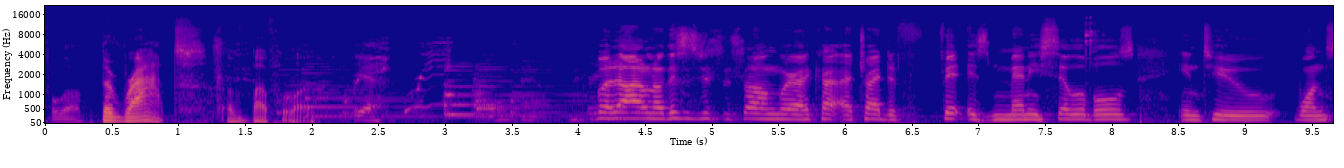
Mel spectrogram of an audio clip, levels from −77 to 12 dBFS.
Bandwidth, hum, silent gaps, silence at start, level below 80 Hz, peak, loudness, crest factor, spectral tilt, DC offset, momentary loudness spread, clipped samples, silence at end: over 20 kHz; none; none; 0 s; -66 dBFS; -10 dBFS; -34 LUFS; 24 dB; -4.5 dB/octave; under 0.1%; 18 LU; under 0.1%; 0 s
